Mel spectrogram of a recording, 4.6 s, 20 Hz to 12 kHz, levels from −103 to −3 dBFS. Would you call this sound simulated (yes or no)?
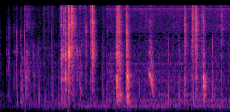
yes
